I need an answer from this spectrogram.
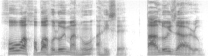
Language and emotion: Assamese, neutral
